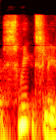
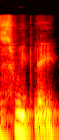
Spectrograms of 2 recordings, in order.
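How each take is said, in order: First: The T is fully released with a puff. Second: The T is replaced by a glottal stop. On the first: "fully releasing that T consonant" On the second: "rather than a glottal stop"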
